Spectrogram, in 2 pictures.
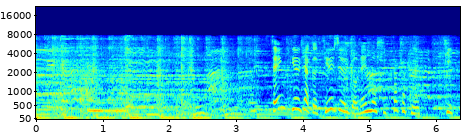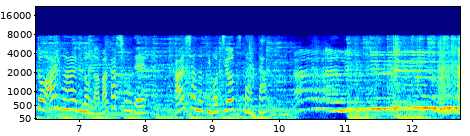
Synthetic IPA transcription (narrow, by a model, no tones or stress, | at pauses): sẽ̞ŋkʲɨːçakɯ̟kʲɨːʑɨːjo̞nẽ̞nːo̞çit̪ːo̞kʲo̞kɯ̟ | çit̪ːo̞aiŋaːɾɯ̟no̞namakaɕo̞ːd̪e̞ | kãɰ̃ɕano̞kʲimo̞t͡ɕio̞t͡sɨ̥t̪aet̪a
